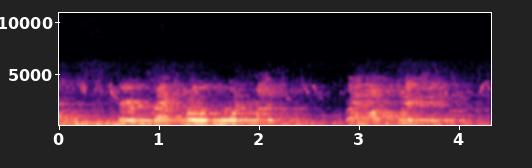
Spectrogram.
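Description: Group of protesters chanting in unison at a distance, in phrases of one to two seconds with short breaks, over a low rumble.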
